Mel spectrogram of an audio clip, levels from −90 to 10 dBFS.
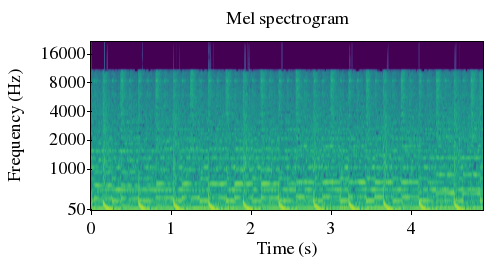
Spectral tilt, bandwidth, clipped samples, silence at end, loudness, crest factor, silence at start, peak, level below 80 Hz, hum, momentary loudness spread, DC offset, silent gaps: -4.5 dB/octave; 11 kHz; under 0.1%; 0 s; -11 LUFS; 10 dB; 0 s; 0 dBFS; -16 dBFS; none; 1 LU; under 0.1%; none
